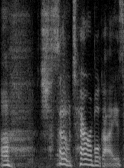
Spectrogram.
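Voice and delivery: sorrowful, sad voice on the edge of crying. Talking about ordering a memorial piece for a lost dog: sad, close to tears. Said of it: "now it's making me super sad".

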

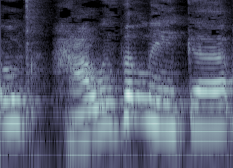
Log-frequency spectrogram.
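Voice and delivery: little sassy, cheeky, teasing tone with attitude. Quoting how he asked about the link up, mock-sassy teasing tone. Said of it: "he said it with this little sassy attitude, like".

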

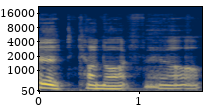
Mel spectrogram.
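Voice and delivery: deep, grand fantasy-epic voice, pronounced. Trying the line again to do it better, Lord of the Rings voice. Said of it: "Let me do it better".

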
